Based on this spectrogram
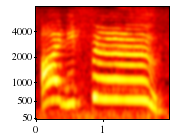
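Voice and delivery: slow, high, loud monster wail; hungry cry. A narrator's reading. Monster's tummy rumbles as it begs for food, crying out. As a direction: stretch out a ravenous demand. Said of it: "it cried".

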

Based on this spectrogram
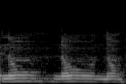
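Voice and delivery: understated small voice saying no; small child's refusal. A narrator's reading. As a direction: refuse quietly, one 'no' after another. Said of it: "la petite voix répondait".

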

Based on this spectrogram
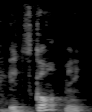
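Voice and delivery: ordinary delivery

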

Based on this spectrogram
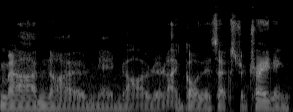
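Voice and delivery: lightly voiced grumbler, low and quiet; mock unwilling player. Manager imitating player refusing extra training, low grumble. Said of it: "and he was like".

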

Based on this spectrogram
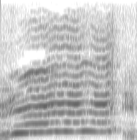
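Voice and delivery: very high-pitched imitated crying squeal; mock breakdown wail. Fan told he's too busy, mock breakdown wail. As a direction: squeal like someone bursting into tears. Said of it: "full on breaking down".

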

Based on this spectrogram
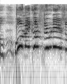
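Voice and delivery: loud, high-pitched alarm; alarmed shout. Real, not acted. Gamer spotting the tornado, high alarmed shout. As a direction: yell out in sudden shock.

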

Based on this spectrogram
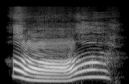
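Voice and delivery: high, loud whiny letdown; hammed-up fan disappointment; mock disappointment. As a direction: whine like a let-down fan. Imitating disappointed listeners.

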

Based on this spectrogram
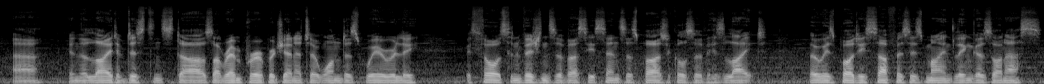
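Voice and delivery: low monotone chant; monotonous muttering. Acted. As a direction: recite it evenly on one low note, like a muttered prayer. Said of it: "the hooded man mutters monotonous, monotonously, but emphatically".

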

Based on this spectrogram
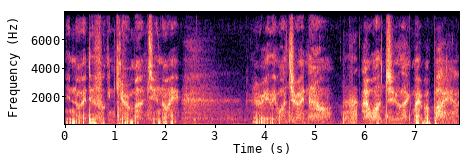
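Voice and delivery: teasing lover's whisper; seductive whisper. Acted. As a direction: whisper it close and flirty. Seductive whispered confession roleplay.

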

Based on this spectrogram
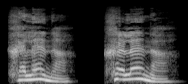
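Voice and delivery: high, loud calls of a name; calling out. A narrator's reading. General setting the big dog after Helena, calling out. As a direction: urge the dog on with a shout.

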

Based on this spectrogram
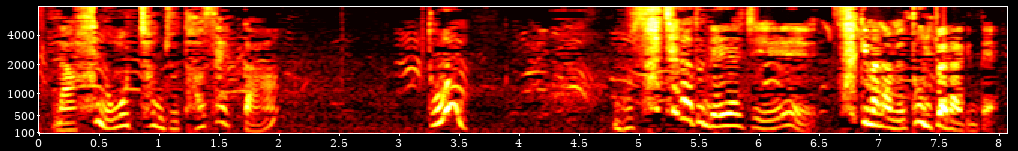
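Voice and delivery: ordinary talk, nothing marked

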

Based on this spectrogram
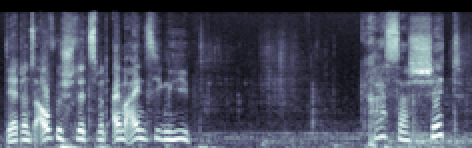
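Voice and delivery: high, loud shaken gamer talk; scared horror game streamer. Real, not acted. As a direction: still rattled after the scare. Aftermath of monster attack.

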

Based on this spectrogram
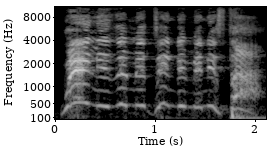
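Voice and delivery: high, loud mocking voice; mock incredulous question. Preacher mocking the man's appointment, high and loud. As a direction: ham up the asker's disbelief.

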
